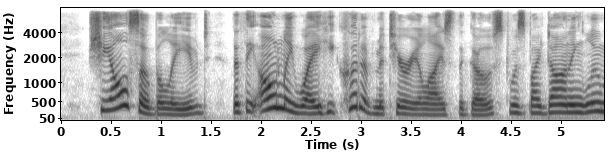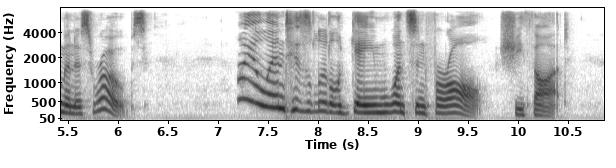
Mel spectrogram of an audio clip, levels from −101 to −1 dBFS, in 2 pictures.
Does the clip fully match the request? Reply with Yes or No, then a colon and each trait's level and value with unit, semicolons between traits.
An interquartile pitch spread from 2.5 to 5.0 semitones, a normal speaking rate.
No: wide, 5.6 semitones; average, 160 wpm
